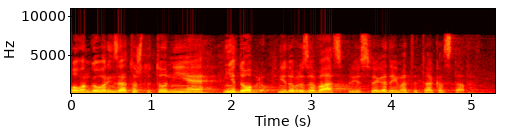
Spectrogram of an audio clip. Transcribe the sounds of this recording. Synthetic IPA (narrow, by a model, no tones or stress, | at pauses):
oʋamɡo̞ʋo̞ɾimzat̪o̞ʃt̪o̞t̪o̞ːnije̞nije̞d̪o̞bɾonije̞d̪o̞bɾo̞zaʋaːspɾije̞sʋe̞ɡad̪aimat̪e̞t̪akaʋst̪a̰ʋ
